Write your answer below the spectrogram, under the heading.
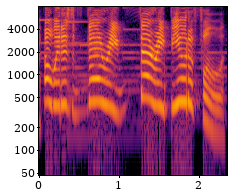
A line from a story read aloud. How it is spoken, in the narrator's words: they all exclaimed with his majesty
